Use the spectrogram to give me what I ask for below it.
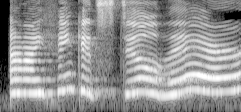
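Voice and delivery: high, loud frightened cry; scared little bear. Acted. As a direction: cry it out like a terrified cub. Little Wee Bear fearful discovery.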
